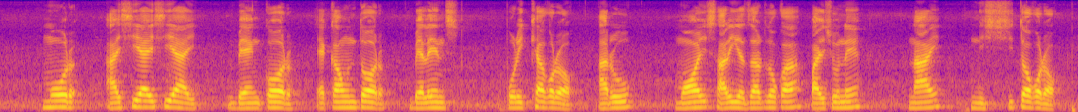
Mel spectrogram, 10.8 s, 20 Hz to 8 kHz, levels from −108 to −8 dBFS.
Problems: constant background noise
